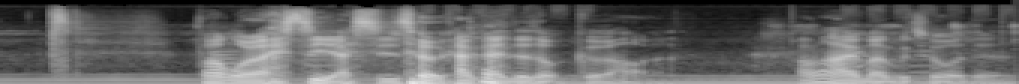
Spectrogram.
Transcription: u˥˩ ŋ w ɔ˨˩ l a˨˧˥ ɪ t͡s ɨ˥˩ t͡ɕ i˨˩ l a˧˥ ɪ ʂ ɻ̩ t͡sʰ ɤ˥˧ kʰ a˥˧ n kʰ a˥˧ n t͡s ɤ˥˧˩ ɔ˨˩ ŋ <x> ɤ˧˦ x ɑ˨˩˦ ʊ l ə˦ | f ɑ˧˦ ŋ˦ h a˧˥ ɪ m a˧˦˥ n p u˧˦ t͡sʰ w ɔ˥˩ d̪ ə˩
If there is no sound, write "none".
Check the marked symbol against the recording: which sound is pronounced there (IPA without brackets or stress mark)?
k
